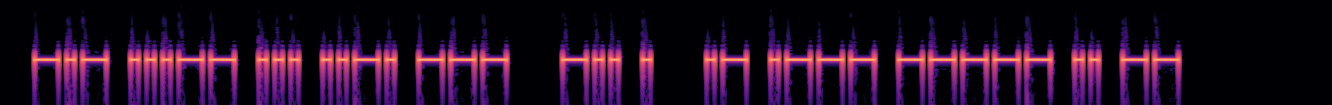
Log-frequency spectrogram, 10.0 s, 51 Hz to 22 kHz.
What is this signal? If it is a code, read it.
Morse code, heard as a keyed tone, about 20 wpm, 700 Hz. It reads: K3SFO DE AJ0IM
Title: USA Callsign DE Callsign - 5 Characters - 20wpm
